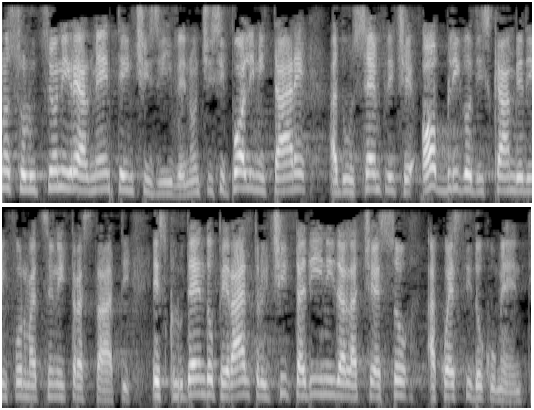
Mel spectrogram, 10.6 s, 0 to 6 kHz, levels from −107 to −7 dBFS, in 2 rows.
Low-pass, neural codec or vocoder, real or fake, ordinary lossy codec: 5.4 kHz; none; real; none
